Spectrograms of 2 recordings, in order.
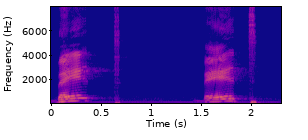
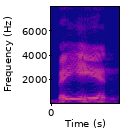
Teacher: it turns a little bit elongated because of the vibration of the d sound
